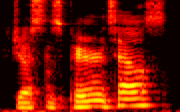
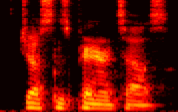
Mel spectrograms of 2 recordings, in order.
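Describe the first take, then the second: First: Higher, louder "Justin's parents' house?" with rising end; questioning. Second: Said in the usual way. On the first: Real, not acted. Streamer reading a viewer's question aloud, questioning rise on "house?". Reads question then answers it.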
